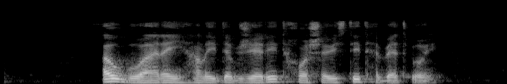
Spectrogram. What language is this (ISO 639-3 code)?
ckb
